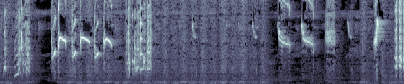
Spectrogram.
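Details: Asian pied starling (jalak keling, also called cucak keling) in energetic full song, mixing sharp rising whistles, harsh buzzy bursts and chattering notes with brief pauses; a low steady hum runs underneath.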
